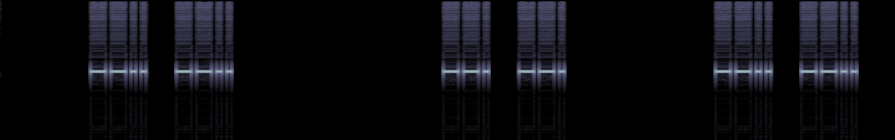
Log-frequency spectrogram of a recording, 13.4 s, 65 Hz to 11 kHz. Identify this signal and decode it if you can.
Morse code, heard as a keyed tone, about 16 wpm, spaced as for 11 wpm, 800 Hz. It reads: ZZ GG ZZ
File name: Short Runs / Short Runs-mp3s / GZ GZ7 @10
